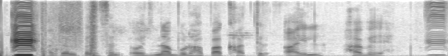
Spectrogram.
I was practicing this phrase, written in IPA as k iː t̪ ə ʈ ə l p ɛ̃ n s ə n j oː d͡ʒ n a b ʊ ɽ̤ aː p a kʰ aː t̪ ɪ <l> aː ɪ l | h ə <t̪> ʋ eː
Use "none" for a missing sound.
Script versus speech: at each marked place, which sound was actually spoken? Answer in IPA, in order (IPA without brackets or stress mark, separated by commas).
ɾ, none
